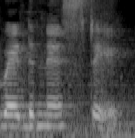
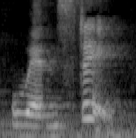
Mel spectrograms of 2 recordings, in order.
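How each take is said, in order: First: The middle D sound is pronounced. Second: The middle D sound is silent. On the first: The speaker calls it wrong. "we can never call it Wednesday. Just unacceptable" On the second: The speaker calls it right. "The D is silent and it becomes Wednesday"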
